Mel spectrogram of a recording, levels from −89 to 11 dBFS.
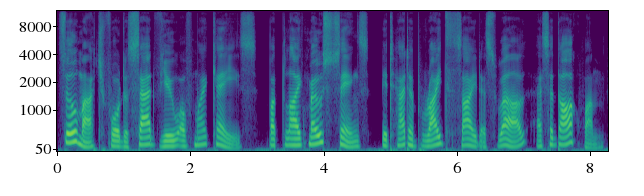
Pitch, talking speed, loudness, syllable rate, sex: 145 Hz, 175 wpm, -19 LUFS, 3.3 syllables/s, male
